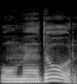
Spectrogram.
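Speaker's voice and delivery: comedor with the final syllable -dor stressed. Spanish word-stress lesson, showing where comedor is stressed; stress on last syllable of comedor. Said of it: "맨 끝에 모음 뭐예요? 오죠".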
